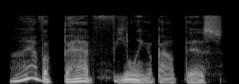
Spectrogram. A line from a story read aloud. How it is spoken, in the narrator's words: she muttered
